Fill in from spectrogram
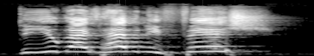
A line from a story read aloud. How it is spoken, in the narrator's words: he yells at them from on shore, he says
